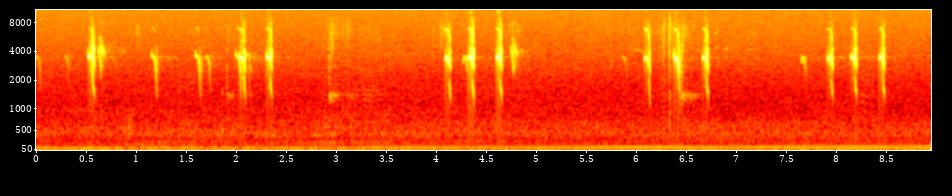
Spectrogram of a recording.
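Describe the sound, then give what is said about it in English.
Wild birds, among a bunch of wild crossbills, calling as they fly over in quick clusters of sharp, high chips, two to four notes at a time, repeating every couple of seconds over a low steady rumble. “as wild birds fly over.”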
